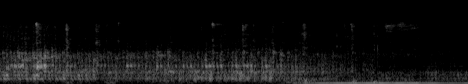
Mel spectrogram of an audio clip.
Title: Vauxhall Antara Diesel with weird noise from engine bay. #automobile #garage #crazycars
